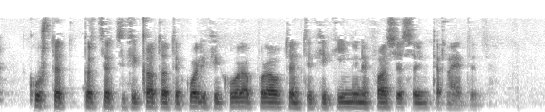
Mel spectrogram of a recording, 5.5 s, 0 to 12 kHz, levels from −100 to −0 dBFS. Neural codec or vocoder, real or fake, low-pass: none; real; 7.2 kHz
